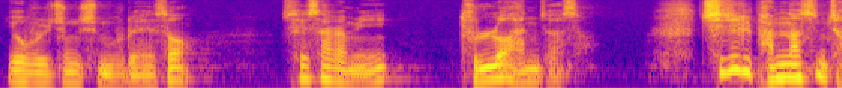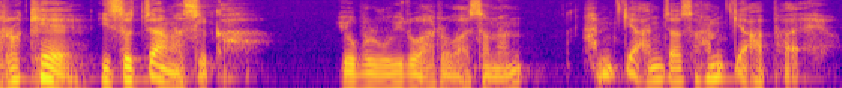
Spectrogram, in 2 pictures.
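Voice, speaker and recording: A male pastor giving an early-morning sermon in a church, lively and acting out what others say. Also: mid-range voice, creaky, husky. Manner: lively, acts out quoted speakers. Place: church sanctuary.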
